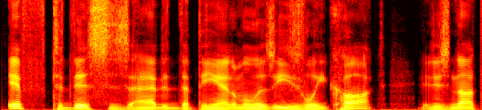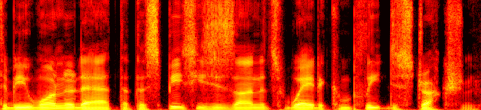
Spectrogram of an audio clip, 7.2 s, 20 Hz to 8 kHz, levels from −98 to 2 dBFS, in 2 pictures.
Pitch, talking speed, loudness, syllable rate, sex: 105 Hz, 235 wpm, -19 LUFS, 5.8 syllables/s, male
